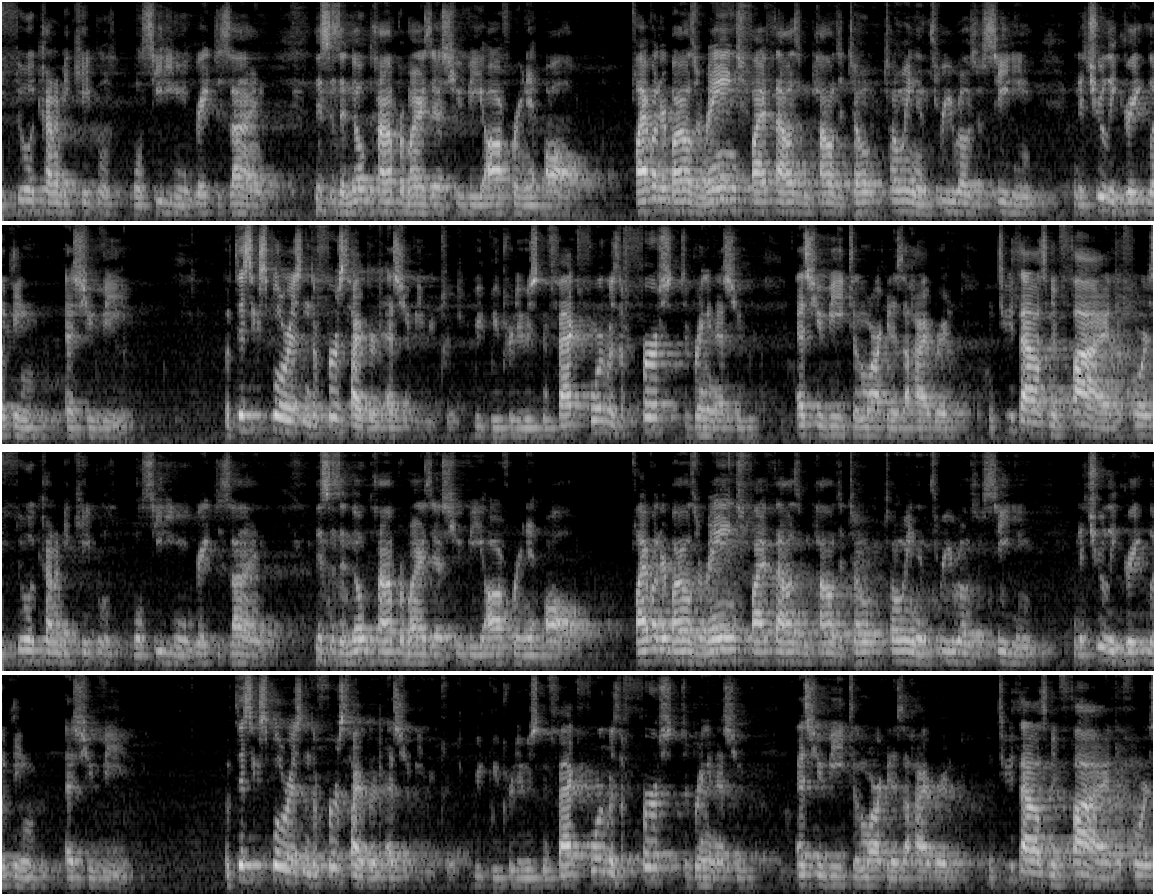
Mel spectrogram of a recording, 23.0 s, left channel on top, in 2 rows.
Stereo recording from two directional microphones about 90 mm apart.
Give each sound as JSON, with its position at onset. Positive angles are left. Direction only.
{"t": 0.0, "sound": "a man's voice", "side_deg": 30}
{"t": 13.7, "sound": "a man's voice", "side_deg": 30}
{"t": 16.2, "sound": "a man's voice", "side_deg": 30}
